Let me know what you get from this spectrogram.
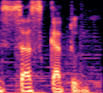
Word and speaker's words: Saskatoon: ¿Por qué no a grandes rasgos nos comparten cómo es un día común y corriente en Saskatoon.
